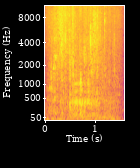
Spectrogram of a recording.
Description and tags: Big plants (crops) growing quickly
a sfx I used when I wanted a fast growing plant sfx
plants, tree, grow, crops, earth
